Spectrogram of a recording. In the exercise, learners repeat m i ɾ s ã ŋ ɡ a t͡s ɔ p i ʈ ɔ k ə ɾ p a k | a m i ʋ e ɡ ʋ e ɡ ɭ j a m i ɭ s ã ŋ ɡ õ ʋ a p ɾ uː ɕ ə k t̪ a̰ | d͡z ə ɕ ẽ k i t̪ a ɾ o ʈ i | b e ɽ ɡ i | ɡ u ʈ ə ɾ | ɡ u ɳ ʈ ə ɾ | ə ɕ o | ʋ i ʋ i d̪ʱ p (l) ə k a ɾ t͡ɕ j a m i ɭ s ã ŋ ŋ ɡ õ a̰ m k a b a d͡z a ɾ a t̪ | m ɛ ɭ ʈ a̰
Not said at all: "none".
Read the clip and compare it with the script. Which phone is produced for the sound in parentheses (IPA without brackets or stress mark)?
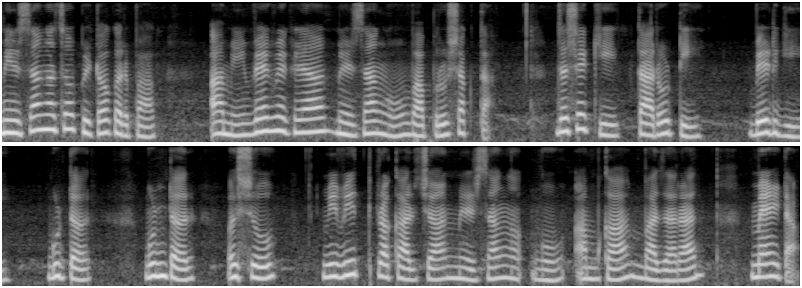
ɾ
